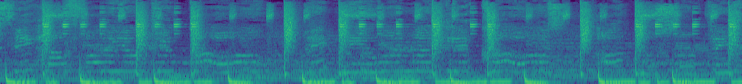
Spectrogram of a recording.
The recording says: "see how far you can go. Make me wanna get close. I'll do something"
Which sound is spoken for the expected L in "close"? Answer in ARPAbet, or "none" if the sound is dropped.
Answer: none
